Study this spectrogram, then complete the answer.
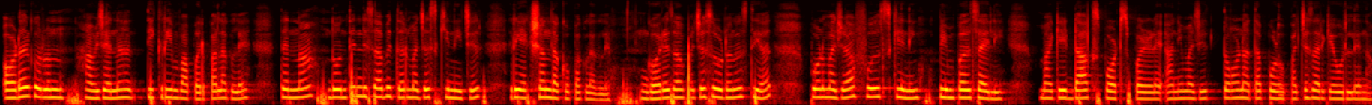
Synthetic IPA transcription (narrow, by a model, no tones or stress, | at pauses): ɔɾɖəɾkəɾuːnhaʋid͡ʑanat̪ikɾiʋapəɾpalaɡle | t̪ɛnːad̪ont̪iːnd̪isabʱit̪əɾmad͡ʑʱaskinit͡ɕeɾɾiɛkɕənd̪akopaklaɡleɡɔɾed͡zapat͡ɕesoɽunət͡sd̪ijat̪pəɳməd͡ʑʱjafulskinipimpəlsajliː | makiɖaɾkspɔʈspəɽɭeʔanimad͡ʑʱit̪ɔɳat̪apoɭopat͡ɕasaɾkʰeuɾlena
